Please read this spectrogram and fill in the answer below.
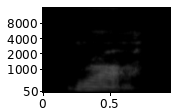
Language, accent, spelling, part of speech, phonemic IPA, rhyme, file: English, Southern England, rah, interjection / noun / adjective, /ɹɑː/, -ɑː, LL-Q1860 (eng)-rah.wav
- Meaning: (interjection) 1. An exclamation of support or encouragement 2. An exclamation of patriotic or passionate excitement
